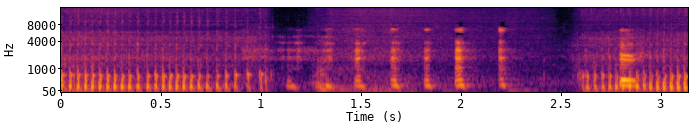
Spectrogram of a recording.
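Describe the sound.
A human voice imitates snoring: a rattling, buzzing drone, then a run of short snorting puffs separated by near-silence, then the rattling drone returns.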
